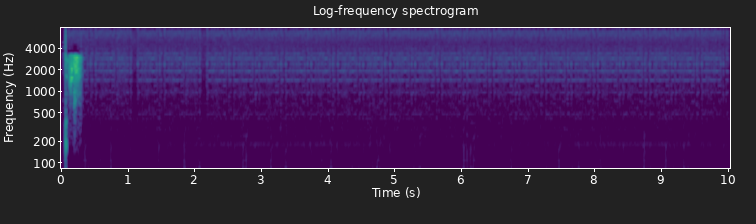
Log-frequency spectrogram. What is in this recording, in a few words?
Phoenix PD, scanner audio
